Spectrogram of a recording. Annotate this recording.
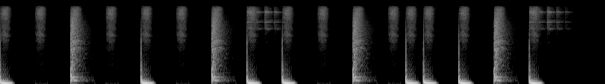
Hip Hop beat By Arm SAJ 1
Hip Hop Beat 1
drums, rap, drum-loop, loop, beat, hiphop, rapbeat, bass, hiphopbeat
